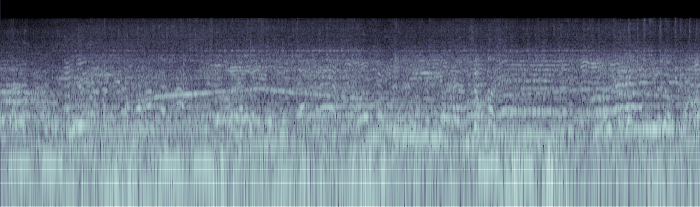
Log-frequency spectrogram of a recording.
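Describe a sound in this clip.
A large outdoor crowd chatters and cheers loudly.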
